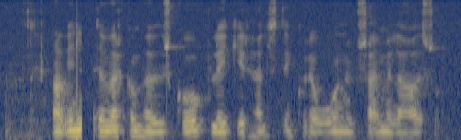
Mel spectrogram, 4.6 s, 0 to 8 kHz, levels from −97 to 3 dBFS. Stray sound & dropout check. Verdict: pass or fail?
fail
